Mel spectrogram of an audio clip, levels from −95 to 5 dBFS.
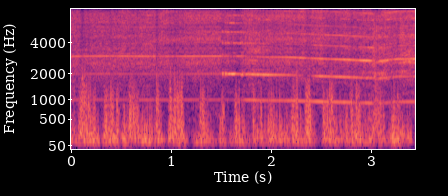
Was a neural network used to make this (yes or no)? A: no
